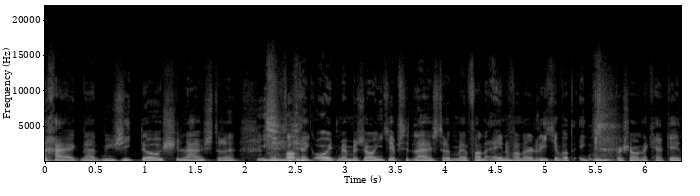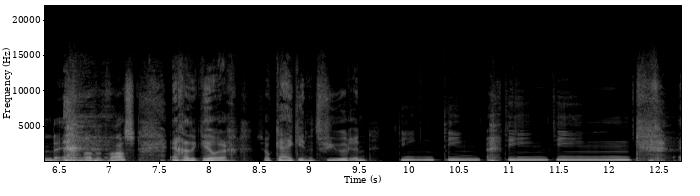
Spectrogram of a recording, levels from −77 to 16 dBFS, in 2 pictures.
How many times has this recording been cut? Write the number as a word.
one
